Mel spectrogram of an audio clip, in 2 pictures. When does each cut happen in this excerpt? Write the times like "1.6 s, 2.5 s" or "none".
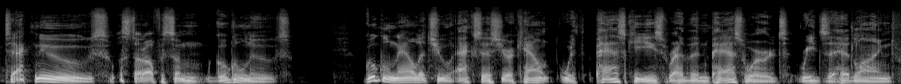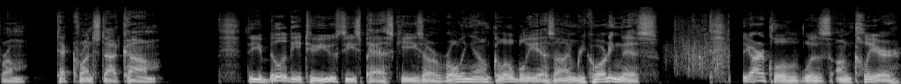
16.3 s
